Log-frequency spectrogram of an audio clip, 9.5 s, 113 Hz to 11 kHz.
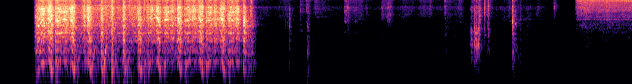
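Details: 2008 Baotian Tanco 50cc four-stroke scooter with fresh gas: about three seconds of rasping starter cranking then faint clicks, never catches; flooding, plug keeps wetting, owner guesses fouled carburetor.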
